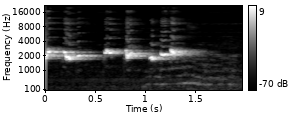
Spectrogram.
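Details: Sooty-headed bulbul in a long ropel song used as training material for other birds. Short, clear whistled phrases swoop down and up, then the sound fades into quiet.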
